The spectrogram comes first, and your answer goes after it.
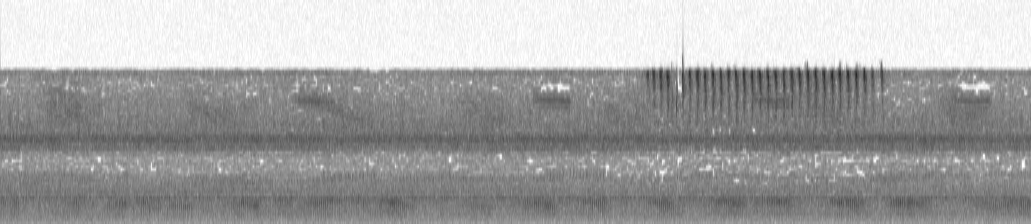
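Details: Singing insects forming a steady shrill drone, with a lower layer of rhythmic pulses repeating about twice a second and a brief burst of very high fast trilling late on.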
